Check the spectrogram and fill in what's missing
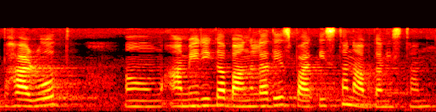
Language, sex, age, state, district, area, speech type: Bengali, female, 30-45, West Bengal, Paschim Medinipur, rural, spontaneous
